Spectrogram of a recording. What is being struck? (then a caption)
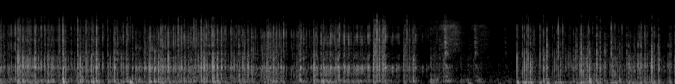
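Tablet case with textured synthetic cover. Long nails scratch across the textured floral synthetic cover of a closed tablet-size case held flat above the mic. Dense, crackly, crinkling scratches run almost continuously, with a steady midrange tone and a brief quiet dip just before the scratching resumes.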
